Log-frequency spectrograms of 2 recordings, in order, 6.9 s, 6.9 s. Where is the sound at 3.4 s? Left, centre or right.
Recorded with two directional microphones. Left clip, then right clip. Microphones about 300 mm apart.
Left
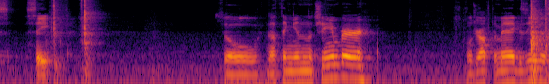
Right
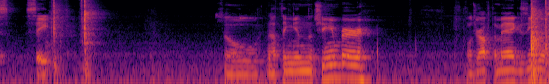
Centre.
